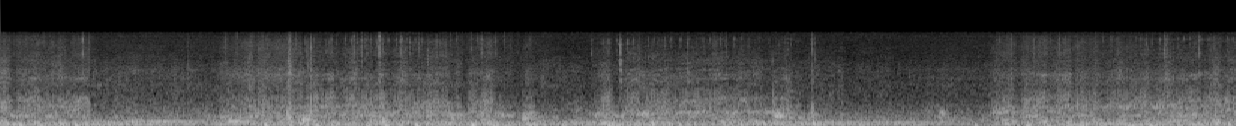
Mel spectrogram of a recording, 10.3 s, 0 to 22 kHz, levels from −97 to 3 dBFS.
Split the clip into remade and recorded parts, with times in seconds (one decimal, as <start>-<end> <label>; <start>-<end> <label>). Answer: 0.0-2.5 remade; 2.5-3.7 recorded; 3.7-4.6 remade; 4.6-7.5 recorded; 7.5-9.5 remade; 9.5-10.3 recorded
